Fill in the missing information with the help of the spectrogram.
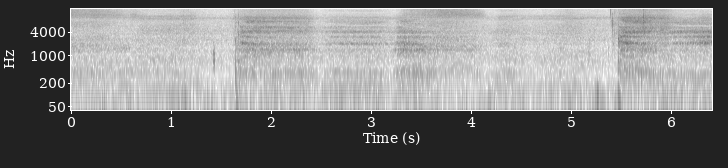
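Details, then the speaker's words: Long-term home ventilator user with a tracheostomy, switched to a Trilogy Evo after six years on a Trilogy 100, speaking on the Evo: forceful machine-delivered breaths with strained, noisy breathing. Speaking takes great effort against the very powerful ventilator breaths. "This is how I speak and sound with the Trilogy Evo. It is very difficult to speak. It takes a lot of effort and energy to overcome the very powerful breaths the ventilator is giving me."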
